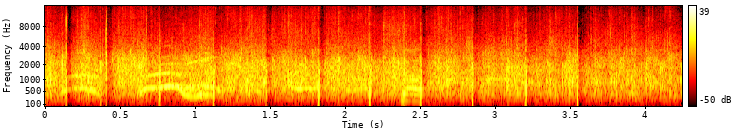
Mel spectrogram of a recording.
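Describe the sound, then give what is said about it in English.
Audience applause rises as a steady, dense patter of many hands after a question-and-answer segment. Voices talk over the clapping early on, and a few sharp, crisp claps stand out from the crowd throughout. “Thanks to the audience for our questions. And we have time for me to get one in. Yeah, thanks, folks. Appreciate that. Yeah, give yourself a hand.”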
